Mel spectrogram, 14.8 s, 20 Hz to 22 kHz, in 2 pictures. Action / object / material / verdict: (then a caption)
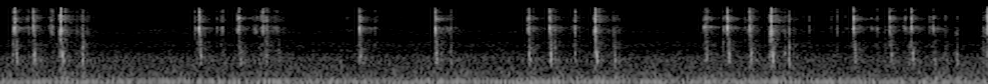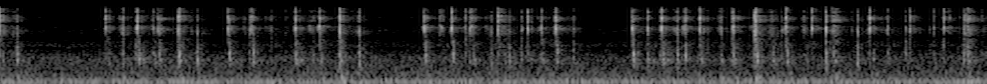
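tap / plastic mechanical keyboard keys / plastic / none. Fingertips and nails type rapidly on the plastic keycaps of a small RGB-backlit 60% mechanical keyboard. Bursts of sharp, bright clacks come in quick runs separated by short pauses. A steady low rumble sits underneath.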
